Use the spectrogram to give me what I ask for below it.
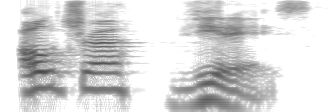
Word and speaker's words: Ultra Vires: Ultra veres. Okay. Or uh there, Mr. President. Ultra ves. All right. If you want to pronounce it uh correctly in the Latin vulgar.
